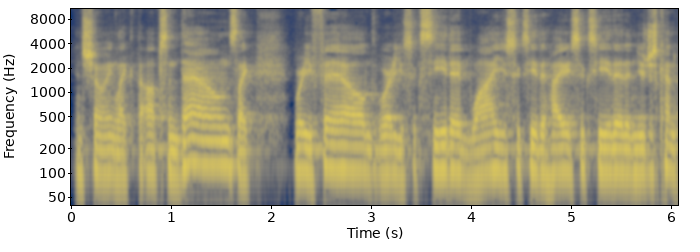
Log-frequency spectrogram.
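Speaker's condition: No condition

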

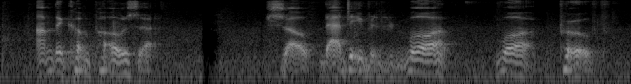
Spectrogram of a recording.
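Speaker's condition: Parkinson's disease; followed own path

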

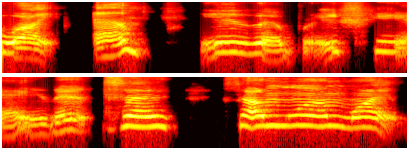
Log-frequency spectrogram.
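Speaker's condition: Spastic quadriplegic cerebral palsy; some tightness in all four limbs, wheelchair user; in 40s, accidental spasm, hit host during recording; CP accent, sultry disability accent, listeners may need to listen closely

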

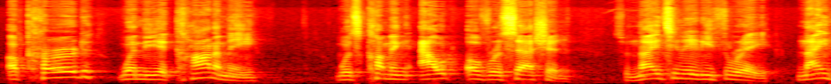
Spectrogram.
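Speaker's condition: No condition

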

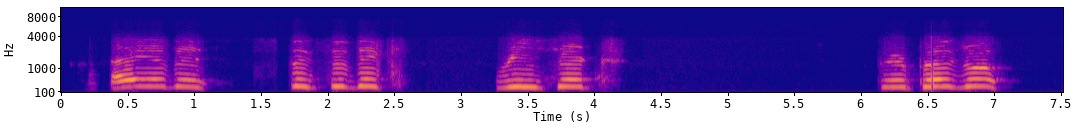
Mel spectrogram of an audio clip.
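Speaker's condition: Cerebral palsy; muscles very stiff especially when nervous

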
